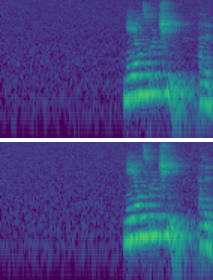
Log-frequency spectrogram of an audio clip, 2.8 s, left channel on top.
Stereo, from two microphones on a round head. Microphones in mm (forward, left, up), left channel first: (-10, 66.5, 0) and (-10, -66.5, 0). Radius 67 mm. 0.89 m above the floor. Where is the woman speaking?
5° left (ahead or behind), 3 m.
